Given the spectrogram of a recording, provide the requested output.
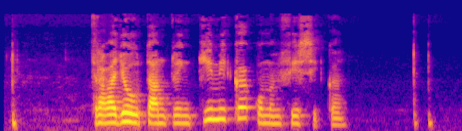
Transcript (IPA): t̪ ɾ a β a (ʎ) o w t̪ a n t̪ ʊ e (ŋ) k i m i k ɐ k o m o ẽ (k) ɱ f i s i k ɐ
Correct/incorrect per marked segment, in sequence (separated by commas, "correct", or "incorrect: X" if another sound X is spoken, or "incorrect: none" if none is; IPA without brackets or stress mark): correct, correct, incorrect: none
